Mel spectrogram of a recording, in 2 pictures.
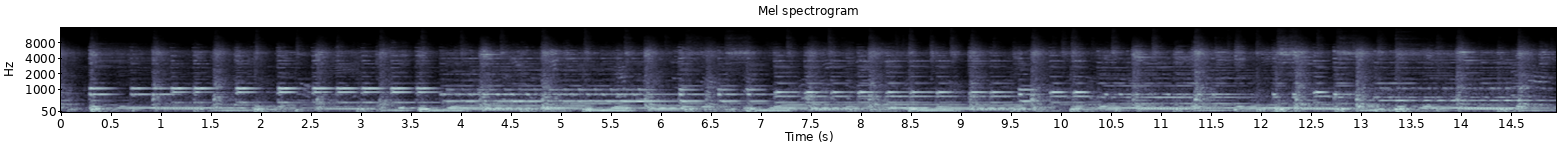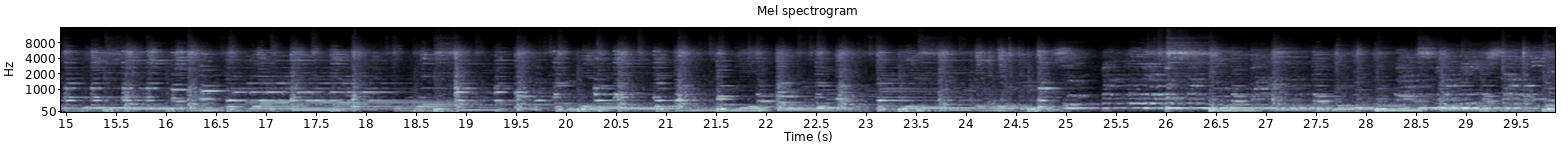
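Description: Live band playing a bossa nova-style schlager on acoustic guitar, upright bass, drum kit and digital piano, in an instrumental passage where the melody moves in long held notes over the steady groove. Singing comes back in near the end.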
